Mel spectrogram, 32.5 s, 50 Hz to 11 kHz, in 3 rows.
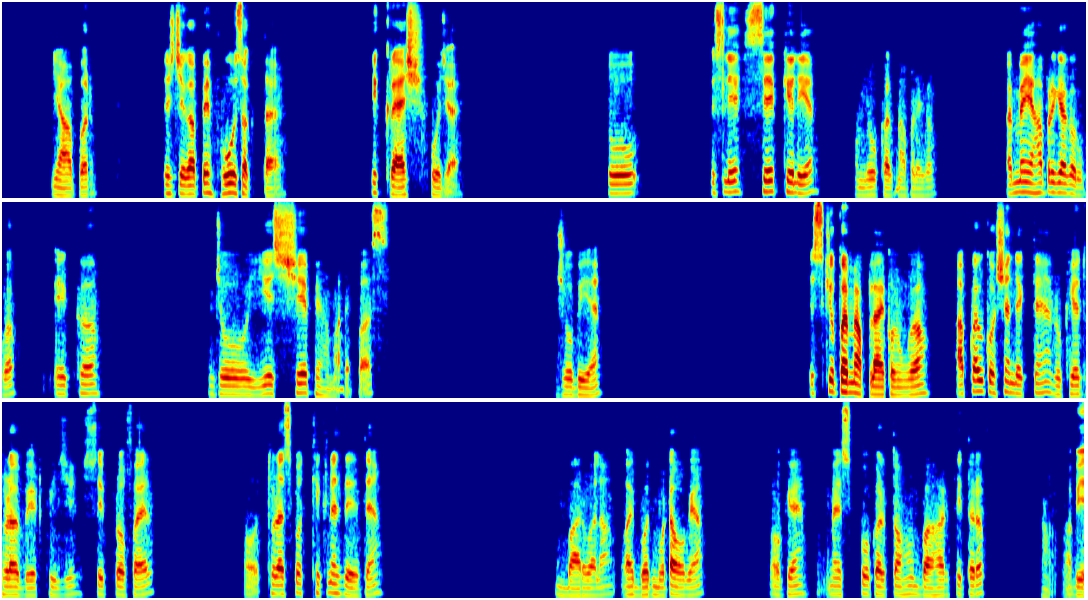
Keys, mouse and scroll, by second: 0.9 click, 3.3 middle click, 4.1 alt+middle click, 7.0 click, 9.9 click, 11.4 click, 13.5 click, 18.8 click, 20.6 click, 23.3 click, 25.0 click, 25.9 click, 26.8 click, 28.9-29.5 drag, 29.7-30.3 scroll down 2, 30.6 click.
